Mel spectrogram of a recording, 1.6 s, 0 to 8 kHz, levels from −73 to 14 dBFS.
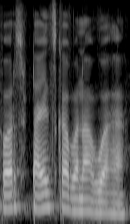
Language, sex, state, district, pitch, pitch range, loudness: Hindi, male, Jharkhand, Garhwa, 135 Hz, 105-145 Hz, -16 LUFS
